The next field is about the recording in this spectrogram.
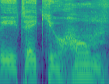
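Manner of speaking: otherworldly creature speaking voice. Voicing a green-skinned creature telling the party it will take them home: voicing a green-skinned creature. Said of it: "tilts its head again and says".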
